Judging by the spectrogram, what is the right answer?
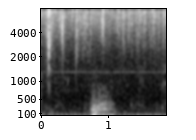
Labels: {"label": "biophony, growl", "recorder": "SoundTrap 500"}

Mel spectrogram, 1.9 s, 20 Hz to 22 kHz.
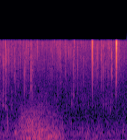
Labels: {"label": "biophony, growl", "recorder": "SoundTrap 500"}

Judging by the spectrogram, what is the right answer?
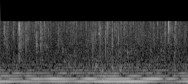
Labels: {"label": "biophony, midshipman", "recorder": "SoundTrap 500"}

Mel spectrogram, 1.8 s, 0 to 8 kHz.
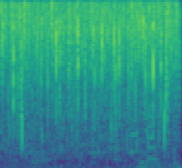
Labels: {"label": "biophony, cascading saw", "recorder": "SoundTrap 300"}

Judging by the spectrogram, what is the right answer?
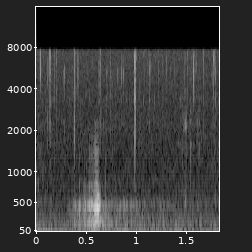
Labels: {"label": "biophony", "recorder": "SoundTrap 300"}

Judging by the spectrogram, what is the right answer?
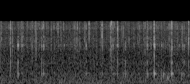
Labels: {"label": "ambient", "recorder": "HydroMoth"}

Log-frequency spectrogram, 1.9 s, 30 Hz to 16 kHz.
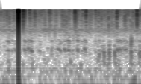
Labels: {"label": "anthrophony, mechanical", "recorder": "SoundTrap 300"}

